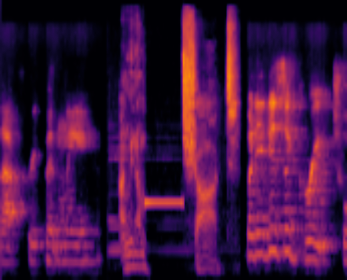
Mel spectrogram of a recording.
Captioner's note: beep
